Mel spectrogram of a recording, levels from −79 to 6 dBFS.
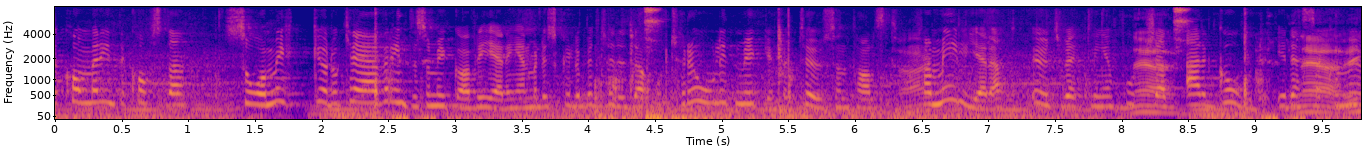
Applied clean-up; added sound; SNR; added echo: none; Tambourine + Squeak; 3 dB; none.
